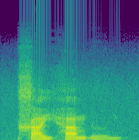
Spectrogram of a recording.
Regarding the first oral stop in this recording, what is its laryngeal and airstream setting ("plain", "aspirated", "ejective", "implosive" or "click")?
implosive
